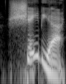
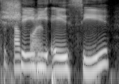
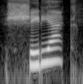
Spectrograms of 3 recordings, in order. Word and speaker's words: Shadyac: 1997 directed by Tom Shadyac it's how you say his name it looks like shady AC like shady a cool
